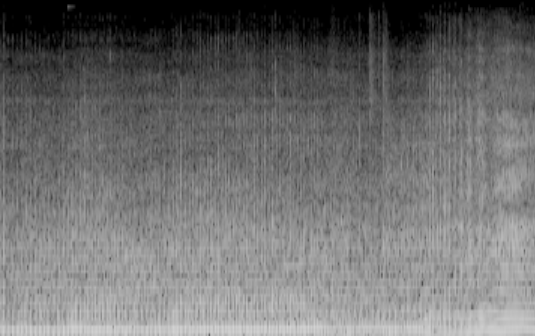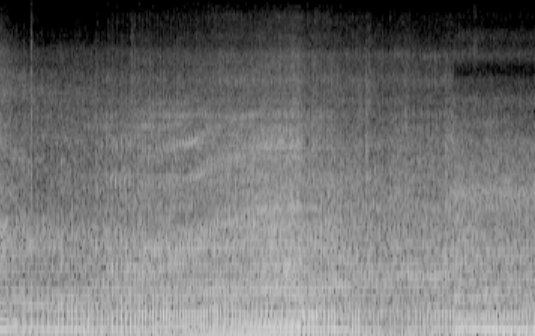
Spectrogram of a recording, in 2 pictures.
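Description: A motorbike engine revs and idles close by, rising and falling in pitch.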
